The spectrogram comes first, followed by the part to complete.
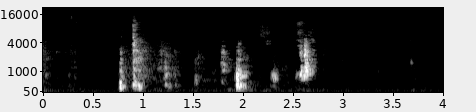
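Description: A red plastic classroom tray being fetched and handled: a few short, scattered knocks and rattles in the first three seconds, then quiet.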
